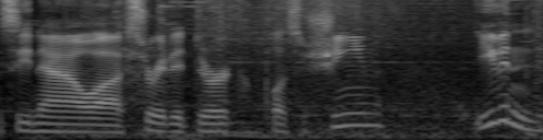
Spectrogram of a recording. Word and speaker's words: Oisin: He was like, the name's a Sheen. It's spelled Oisin, but it's like, and then like the League of Legends item Sheen.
